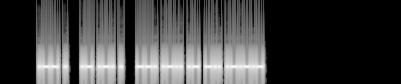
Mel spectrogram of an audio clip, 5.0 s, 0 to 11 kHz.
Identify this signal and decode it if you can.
Morse code, heard as a keyed tone, about 44 wpm, 700 Hz. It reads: WE ARE GLAD.
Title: Sentences from Top 800 Words 45wpm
